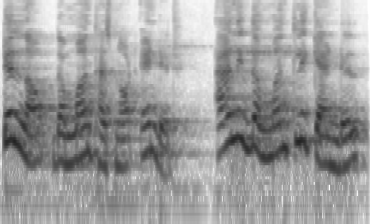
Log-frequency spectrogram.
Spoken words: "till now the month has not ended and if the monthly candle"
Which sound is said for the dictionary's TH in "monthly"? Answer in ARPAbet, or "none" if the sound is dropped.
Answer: T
